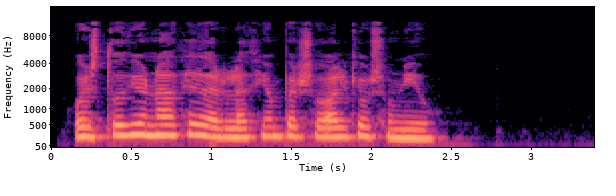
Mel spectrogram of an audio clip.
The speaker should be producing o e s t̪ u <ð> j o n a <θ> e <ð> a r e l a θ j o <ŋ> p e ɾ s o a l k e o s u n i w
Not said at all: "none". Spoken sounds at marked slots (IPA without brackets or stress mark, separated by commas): ð, θ, ð, m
